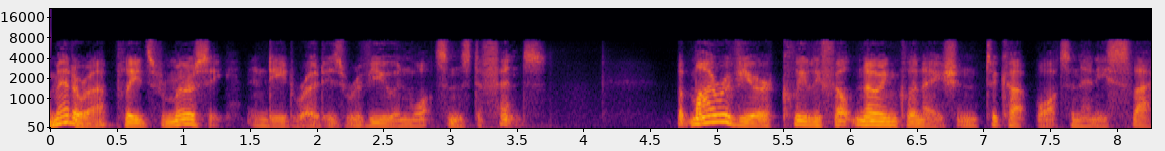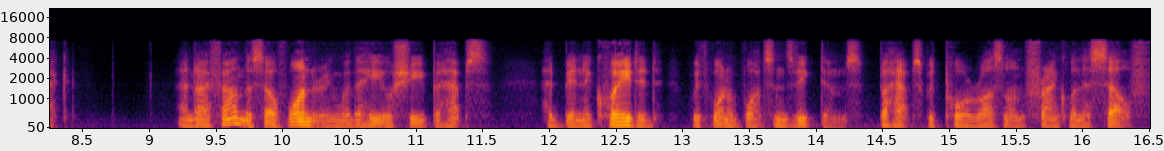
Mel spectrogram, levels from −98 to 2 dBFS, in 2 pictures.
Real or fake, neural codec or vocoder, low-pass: fake; codec, 16 kHz, 0.4 kbps, LongCat-Audio-Codec; 7.2 kHz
